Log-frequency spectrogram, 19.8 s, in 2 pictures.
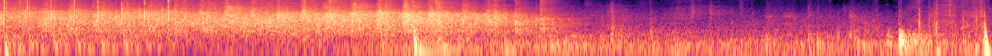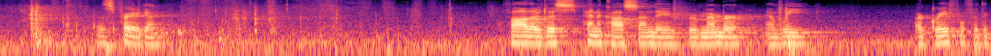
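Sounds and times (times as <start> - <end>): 
church congregation clapping to welcome a guest speaker: 0.0 - 6.2
speech: 11.1 - 11.9, 15.0 - 18.1, 19.1 - 19.8.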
